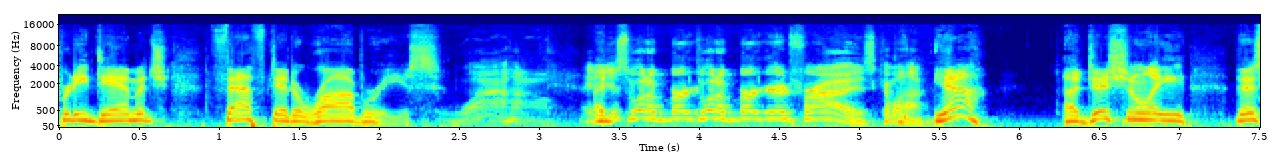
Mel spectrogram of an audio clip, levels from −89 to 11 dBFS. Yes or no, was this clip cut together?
yes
